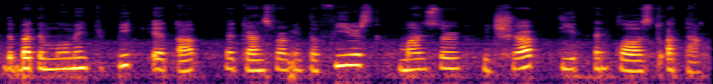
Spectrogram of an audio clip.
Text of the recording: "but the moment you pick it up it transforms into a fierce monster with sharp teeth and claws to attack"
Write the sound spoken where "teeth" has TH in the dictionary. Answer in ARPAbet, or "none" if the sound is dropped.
T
